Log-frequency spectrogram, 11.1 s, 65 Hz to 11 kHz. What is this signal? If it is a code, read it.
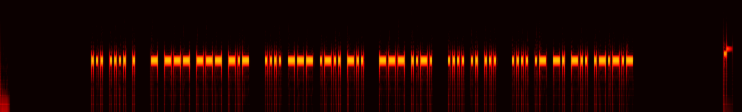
Morse code, heard as a keyed tone, about 34 wpm, 700 Hz. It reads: SHE TOOK HOLD OF HIS HAND.
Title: Sentences from Top 1000 Words - Review Part 2 - 35wpm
